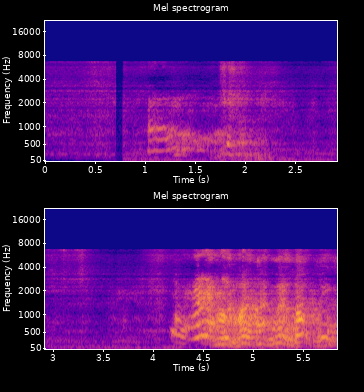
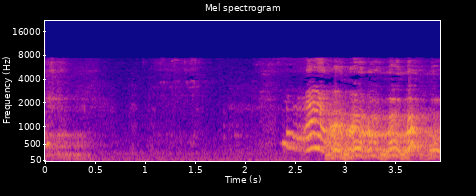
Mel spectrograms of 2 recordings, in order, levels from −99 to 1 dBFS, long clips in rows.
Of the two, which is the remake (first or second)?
first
